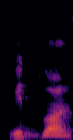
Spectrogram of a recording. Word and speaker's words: विद्वान: तो आधे द का उच्चारण हो रहा है यहाँ पे, और व ये पूरा है, तो इसको हम कैसे पढ़ेंगे? विद्वान। विद्वान, व पूरा बोल रहे हैं।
